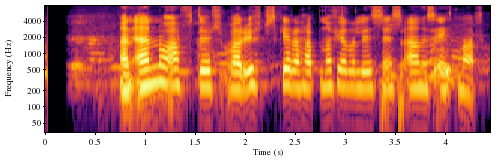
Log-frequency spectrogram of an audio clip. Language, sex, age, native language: Icelandic, female, 40-49, Icelandic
